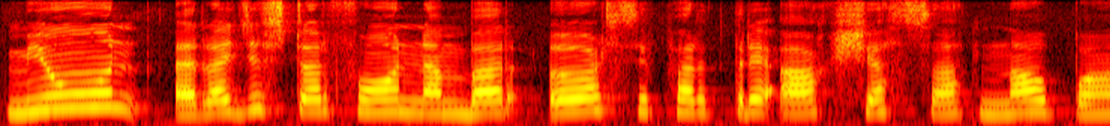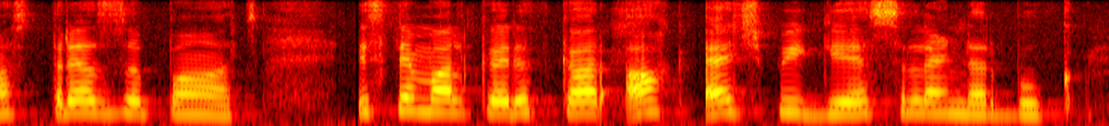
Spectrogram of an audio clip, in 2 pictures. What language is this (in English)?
Kashmiri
